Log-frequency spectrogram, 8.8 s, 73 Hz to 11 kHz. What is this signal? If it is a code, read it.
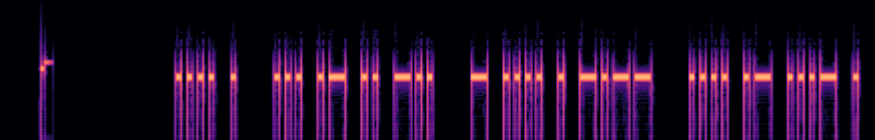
Morse code, heard as a keyed tone, about 22 wpm, 700 Hz. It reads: HE SAID THEY HAVE
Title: Sentences from Top 800 Words 22wpm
